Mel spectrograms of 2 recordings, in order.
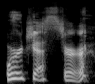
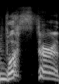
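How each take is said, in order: First: Worcester sounded out as "wor-CHESS-ter"; unsure, mangled Worcester with three syllables; botched attempt at Worcester. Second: Worcester said as "WUSS-ter"; relieved, higher echo of Worcester as "WUSS-ter"; corrected Worcester. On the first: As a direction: say Worcester as spelt, with a "chest" in it. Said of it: "how do you say it?". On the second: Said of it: "that's it". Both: Real, not acted.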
